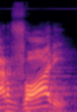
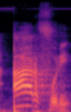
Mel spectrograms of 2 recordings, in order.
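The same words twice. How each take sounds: First: "arvore" stressed on VO, drawn out; accent removed. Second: "Árvore" stressed on the first syllable; accented first syllable. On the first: Teacher shows the word without its accent, stress on VO. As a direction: shift the beat to the middle, ar-VO-re. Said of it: "fica arvore". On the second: Teacher gives the accented word, stressed on the first syllable. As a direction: say "Árvore" with the beat on ÁR. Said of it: "Eu não tenho essa palavra em língua portuguesa". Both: Shown as a demonstration.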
